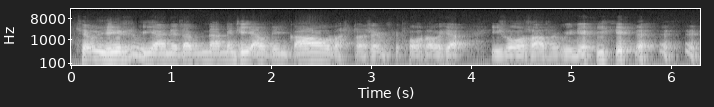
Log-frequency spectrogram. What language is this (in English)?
Finnish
